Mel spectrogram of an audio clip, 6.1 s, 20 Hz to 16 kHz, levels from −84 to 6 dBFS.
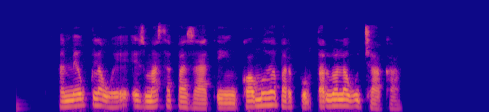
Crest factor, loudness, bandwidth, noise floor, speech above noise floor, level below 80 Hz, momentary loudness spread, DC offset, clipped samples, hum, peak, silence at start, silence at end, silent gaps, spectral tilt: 18 dB; -23 LUFS; 7.8 kHz; -87 dBFS; 64 dB; -66 dBFS; 8 LU; under 0.1%; under 0.1%; none; -6 dBFS; 0.75 s; 1.15 s; none; -5 dB/octave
